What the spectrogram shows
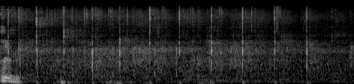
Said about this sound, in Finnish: Kiitoksia. Loistavaa. Ja vielä aplodit.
